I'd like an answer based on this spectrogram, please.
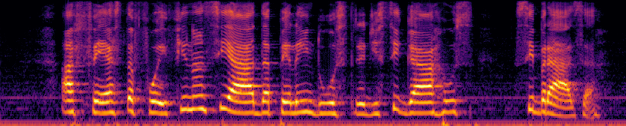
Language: Portuguese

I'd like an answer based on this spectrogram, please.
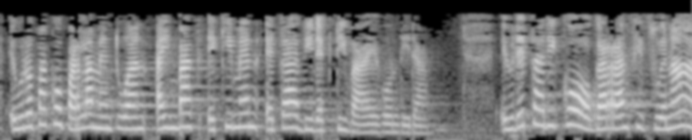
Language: Basque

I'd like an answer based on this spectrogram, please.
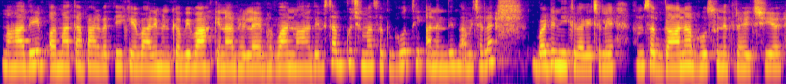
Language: Maithili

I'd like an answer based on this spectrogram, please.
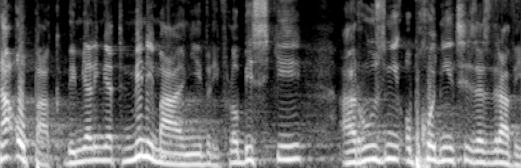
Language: Czech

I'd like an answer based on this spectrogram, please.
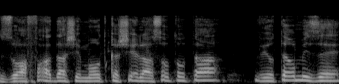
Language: Hebrew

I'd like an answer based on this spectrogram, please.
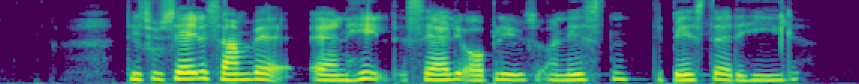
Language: Danish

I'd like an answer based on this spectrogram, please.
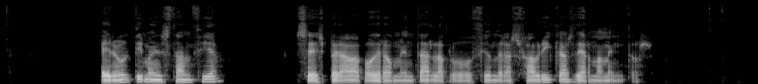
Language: Spanish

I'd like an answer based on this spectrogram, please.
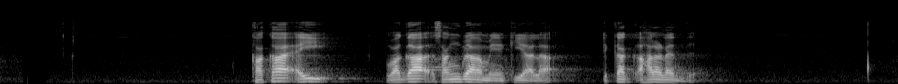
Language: Sinhala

